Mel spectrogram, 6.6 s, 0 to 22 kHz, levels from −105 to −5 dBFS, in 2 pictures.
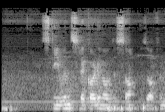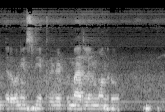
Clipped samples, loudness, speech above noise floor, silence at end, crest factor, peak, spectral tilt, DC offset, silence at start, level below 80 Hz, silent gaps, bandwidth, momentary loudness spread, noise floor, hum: under 0.1%; -17 LUFS; 25 dB; 0 s; 18 dB; 0 dBFS; -4.5 dB/octave; under 0.1%; 0.05 s; -46 dBFS; none; 16 kHz; 10 LU; -42 dBFS; none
